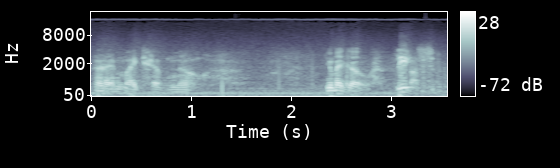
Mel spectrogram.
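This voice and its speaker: A man's voice: low-pitched, fairly even intonation, slow pace. An actor playing a haughty, scheming King of England, speaking formally and imperiously in 1950s television drama style. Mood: haughty, menacing. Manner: imperious, formal royal speech. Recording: faintly noisy old TV soundtrack.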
